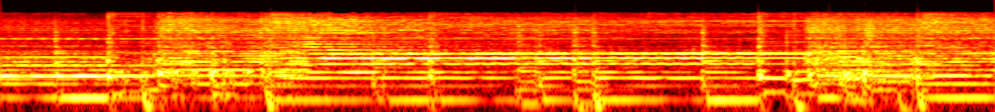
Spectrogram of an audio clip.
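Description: Rock music carried by electric guitar with bass: slow, sustained chords that ring and change a few times.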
